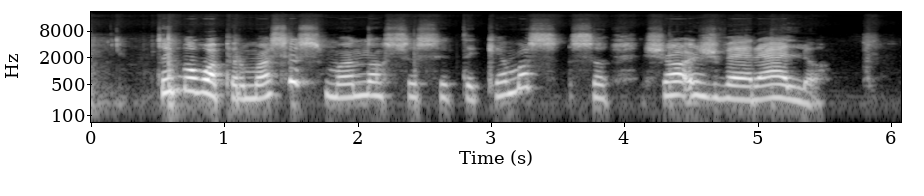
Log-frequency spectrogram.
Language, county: Lithuanian, Šiauliai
